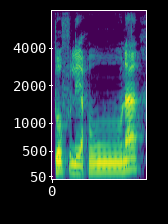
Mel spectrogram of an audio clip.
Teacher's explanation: واو ساکن سے پہلے پیش ہے، حروف مدہ واو ہے، ایک الف کے لمٹ میں کھینچنا ہے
